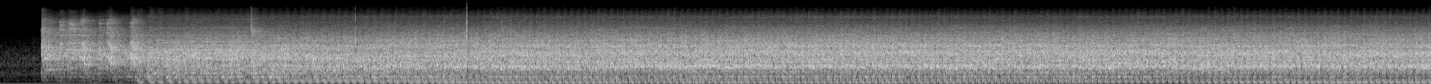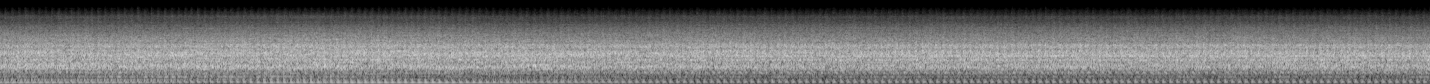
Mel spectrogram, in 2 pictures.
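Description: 2017 Honda Rebel 300's single-cylinder engine starting about half a second in, then idling steadily.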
